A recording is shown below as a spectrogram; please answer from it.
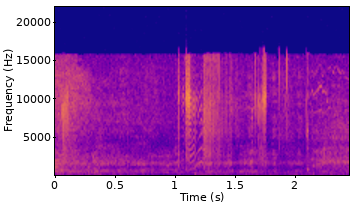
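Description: Faint congregation laughter dying away after a joke, with a few soft clicks.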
